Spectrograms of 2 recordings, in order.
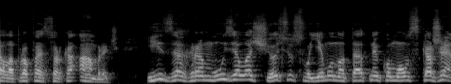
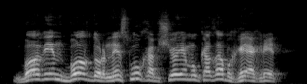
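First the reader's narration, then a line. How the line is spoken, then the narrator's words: Angry interjection. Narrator (Ukrainian): сердито втрутився Гаррі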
